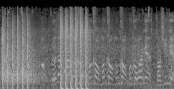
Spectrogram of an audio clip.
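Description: Gunfire in a tactical multiplayer shooter match, with a rapid burst of automatic fire followed by more shots under a commentator's voice.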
